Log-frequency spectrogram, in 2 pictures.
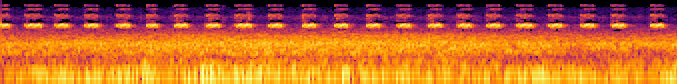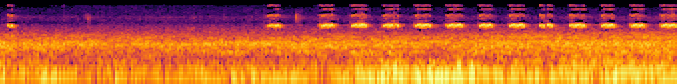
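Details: Courting cricket at night before dawn gives rapid, regular high chirps that stop for about two seconds midway and then resume, with a steady low rumble and hiss underneath.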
